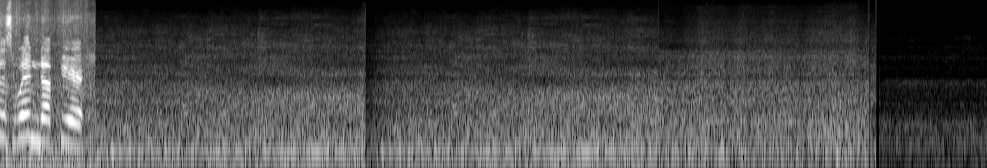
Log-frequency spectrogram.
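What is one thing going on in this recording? A car drives along a road with a steady low hum.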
